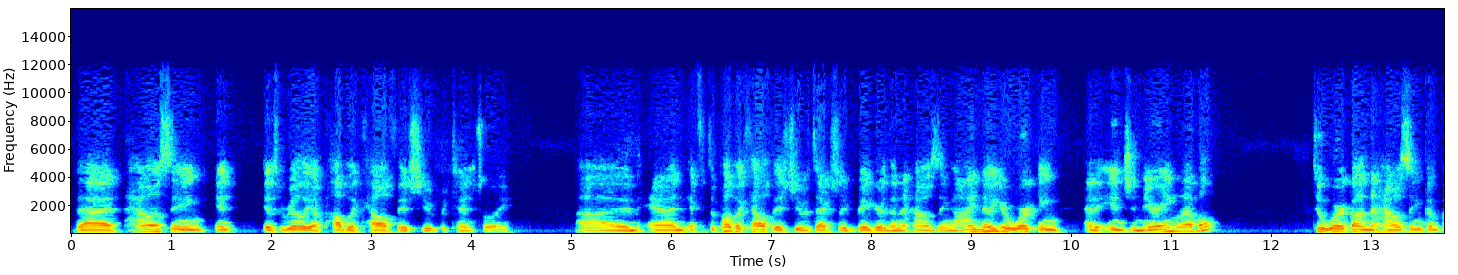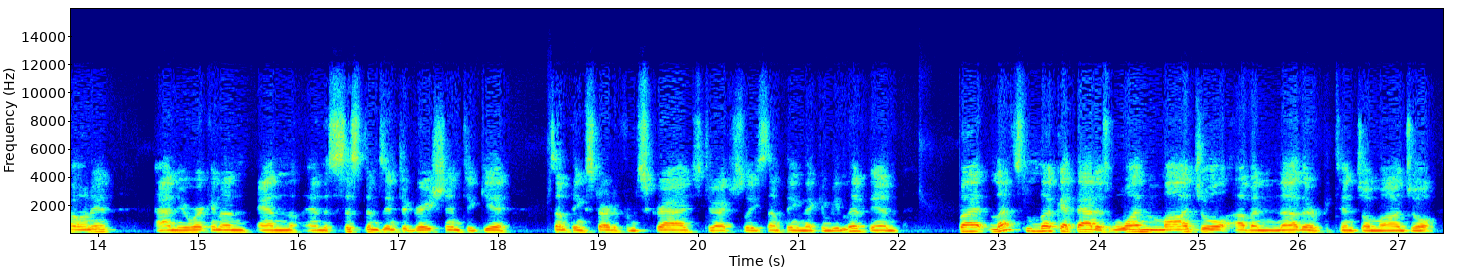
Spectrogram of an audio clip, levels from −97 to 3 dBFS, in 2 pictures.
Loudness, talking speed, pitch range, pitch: -23 LUFS, 155 wpm, 115-140 Hz, 120 Hz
